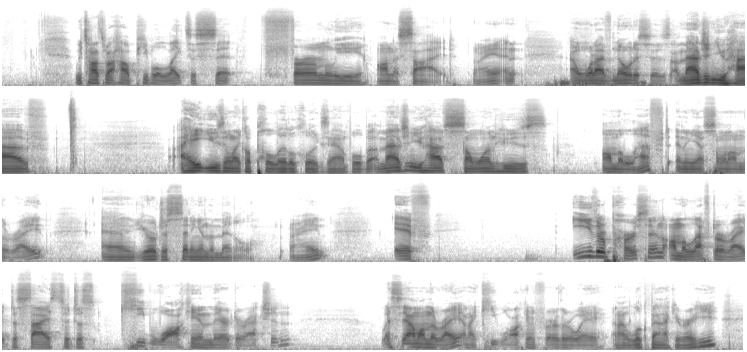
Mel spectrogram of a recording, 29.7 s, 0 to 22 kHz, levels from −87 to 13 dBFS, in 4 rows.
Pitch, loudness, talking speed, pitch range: 95 Hz, -25 LUFS, 180 wpm, 90-105 Hz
